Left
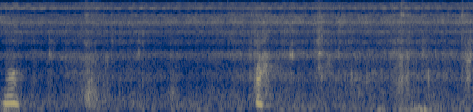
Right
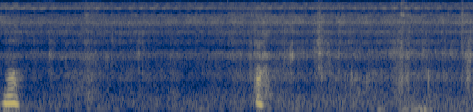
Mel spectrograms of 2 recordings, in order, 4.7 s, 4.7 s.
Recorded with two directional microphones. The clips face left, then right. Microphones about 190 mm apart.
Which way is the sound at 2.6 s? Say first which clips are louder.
Right 2 dB; 15° right (ahead or behind).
